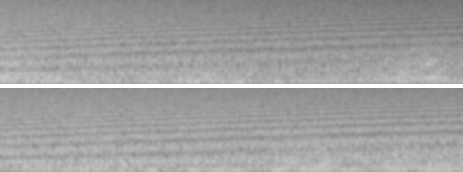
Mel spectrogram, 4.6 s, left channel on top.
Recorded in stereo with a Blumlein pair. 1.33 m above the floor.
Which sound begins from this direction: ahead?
A drone, at 0.0 s.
